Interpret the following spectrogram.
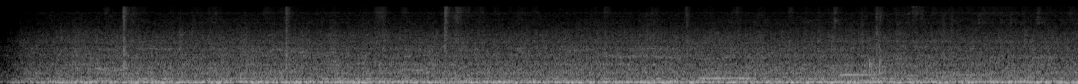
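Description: A steady low rumble, with a few faint clicks and brief faint tones over it.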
